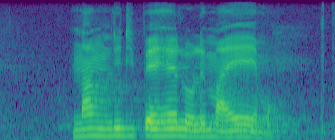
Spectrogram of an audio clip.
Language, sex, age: Southern Sotho, male, 26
